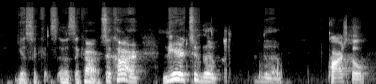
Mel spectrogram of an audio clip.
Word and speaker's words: Sychar: Yes, Sakar.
